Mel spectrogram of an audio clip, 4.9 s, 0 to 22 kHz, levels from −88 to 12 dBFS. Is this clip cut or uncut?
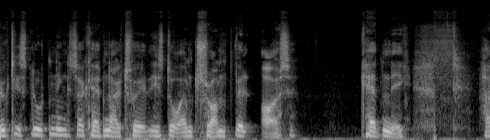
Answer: uncut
